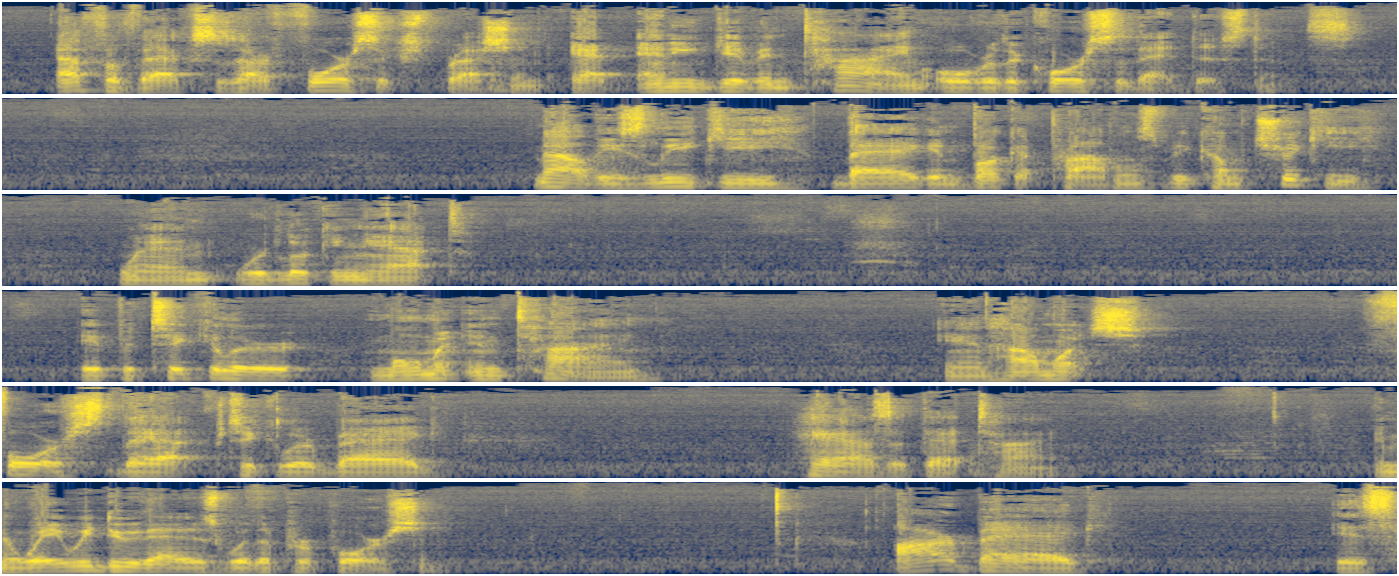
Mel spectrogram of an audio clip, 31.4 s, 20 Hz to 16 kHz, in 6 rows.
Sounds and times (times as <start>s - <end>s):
Inside, small room: 0.0s - 31.3s
Speech: 0.2s - 5.8s, 6.4s - 12.4s, 16.0s - 18.3s, 19.2s - 22.7s, 23.9s - 27.9s, 29.5s - 30.4s, 31.1s - 31.3s.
